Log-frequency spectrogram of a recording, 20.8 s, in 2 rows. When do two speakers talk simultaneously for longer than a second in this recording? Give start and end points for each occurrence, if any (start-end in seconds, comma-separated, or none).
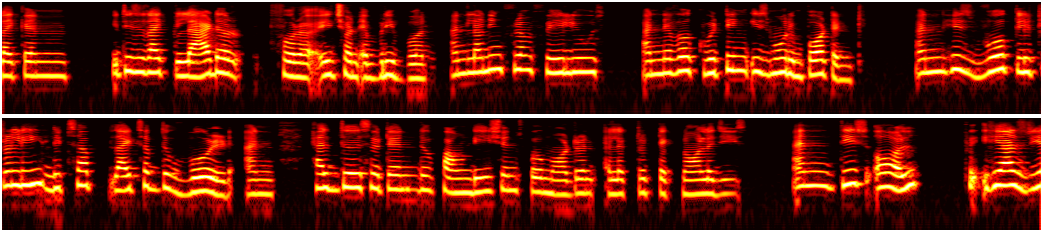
none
